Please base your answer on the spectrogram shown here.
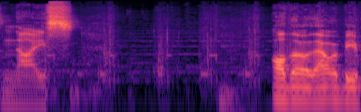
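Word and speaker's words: gneiss: even talking about the the rock that's spelled g-n-e-i-s-s then sounds like it's pronounced nice although that would be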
